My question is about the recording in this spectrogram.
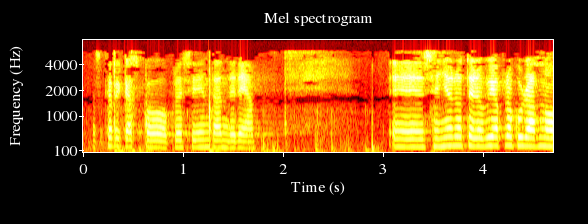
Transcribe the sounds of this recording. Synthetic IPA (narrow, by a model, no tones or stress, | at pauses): e̞ske̞rikasko̞pɾe̞siðe̞nt̪eand̪eɾea | se̞ɲo̞ɾot̪e̞ɾo̞βioapɾo̞kuɾaɾno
